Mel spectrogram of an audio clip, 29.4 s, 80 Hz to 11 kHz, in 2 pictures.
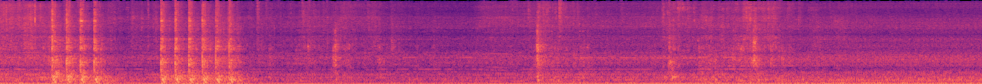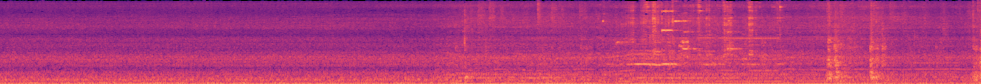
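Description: Liebherr 954 excavator's hydraulic breaker hammering in two short bursts of rapid blows in the first few seconds. After that the excavator's diesel engine runs steadily, with occasional single knocks and a brief high tone about three-quarters of the way through. The hammering starts again right at the end.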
